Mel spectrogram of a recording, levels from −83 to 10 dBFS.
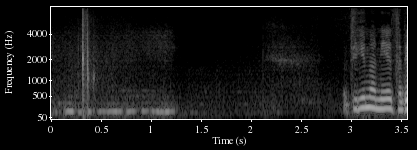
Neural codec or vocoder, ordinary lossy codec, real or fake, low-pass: codec, 16 kHz, 0.5 kbps, X-Codec, HuBERT features, trained on general audio; none; fake; none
